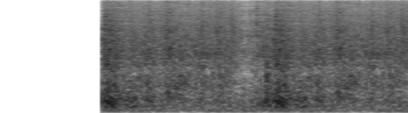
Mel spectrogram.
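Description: Water poured from a plastic bucket splashing onto bunker sand in a steady gush, starting about half a second in.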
